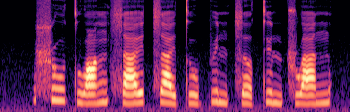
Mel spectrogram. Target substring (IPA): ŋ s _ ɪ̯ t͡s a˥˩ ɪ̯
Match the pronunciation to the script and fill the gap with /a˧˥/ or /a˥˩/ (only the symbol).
a˧˥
